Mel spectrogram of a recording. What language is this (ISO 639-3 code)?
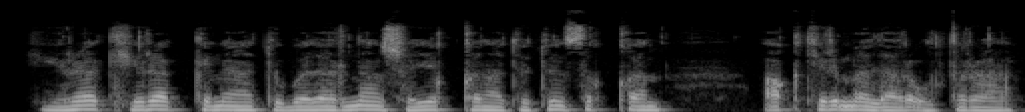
bak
